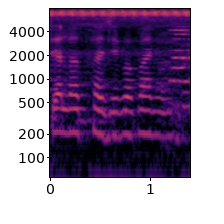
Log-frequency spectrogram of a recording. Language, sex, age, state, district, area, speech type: Assamese, female, 45-60, Assam, Darrang, rural, spontaneous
